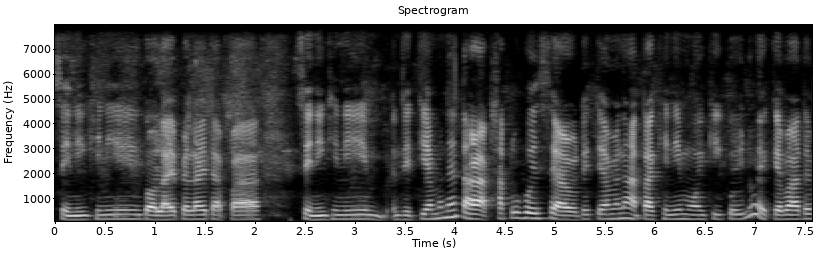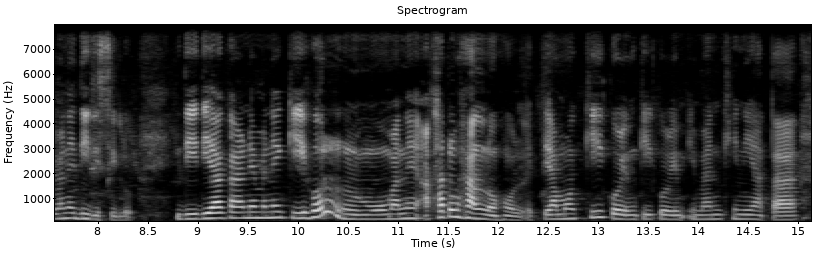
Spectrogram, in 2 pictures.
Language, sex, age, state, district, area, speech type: Assamese, female, 45-60, Assam, Charaideo, urban, spontaneous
